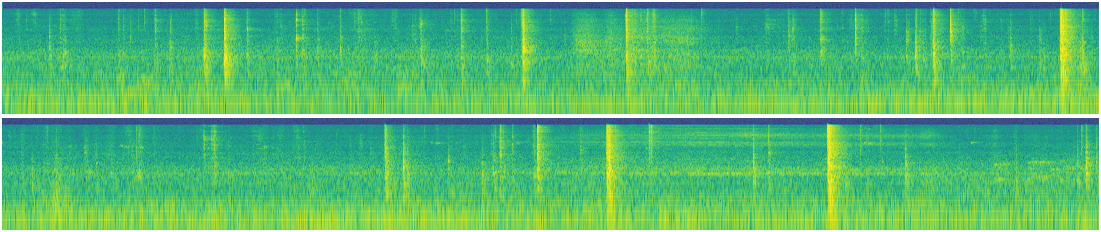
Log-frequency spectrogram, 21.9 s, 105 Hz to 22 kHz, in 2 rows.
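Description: Scattered sharp clicks and taps, about a dozen at irregular intervals, from hands handling plastic and metal parts inside a partly disassembled HP LaserJet Pro 400 M425 laser printer, over a low steady background hum.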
